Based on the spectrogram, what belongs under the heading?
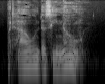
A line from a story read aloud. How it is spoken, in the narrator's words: a person was overheard to have muttered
